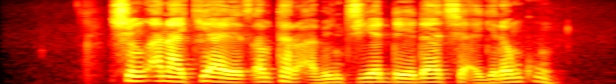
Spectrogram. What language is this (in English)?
Hausa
